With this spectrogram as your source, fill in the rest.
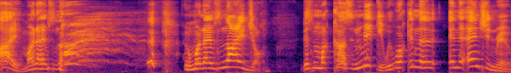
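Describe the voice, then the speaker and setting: In a put-on character voice, a man projects loudly at an extremely high pitch, keeping a moderate pace broken by long, frequent pauses. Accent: non-native. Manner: improvised.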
